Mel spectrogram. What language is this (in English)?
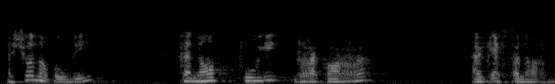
Catalan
